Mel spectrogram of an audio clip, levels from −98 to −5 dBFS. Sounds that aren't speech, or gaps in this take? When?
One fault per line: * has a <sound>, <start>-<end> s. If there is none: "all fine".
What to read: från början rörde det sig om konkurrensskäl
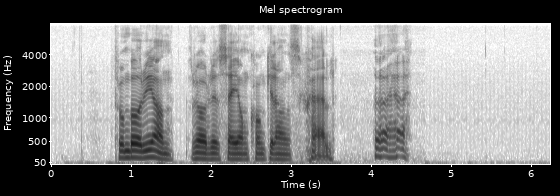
* has a laugh, 4.0-4.5 s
